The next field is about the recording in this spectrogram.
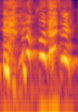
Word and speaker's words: Lasso: It's just a mispronunciation. Lasso, just like a cowboy.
